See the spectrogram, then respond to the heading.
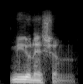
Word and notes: munition: British English

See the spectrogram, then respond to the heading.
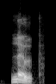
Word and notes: loop: British English

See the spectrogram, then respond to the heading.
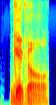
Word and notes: giggle: British English

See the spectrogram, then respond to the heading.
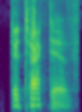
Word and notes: detective: American English

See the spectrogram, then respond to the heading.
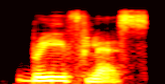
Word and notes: briefless: Indian

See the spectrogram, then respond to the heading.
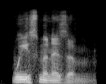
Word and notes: Weismannism: British English

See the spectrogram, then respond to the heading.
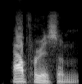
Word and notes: aphorism: American English

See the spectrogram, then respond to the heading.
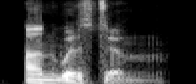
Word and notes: unwisdom: British English

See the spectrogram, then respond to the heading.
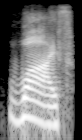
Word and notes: wife: Indian

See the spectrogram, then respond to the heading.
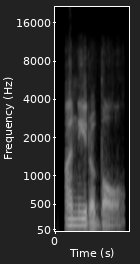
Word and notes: uneatable: American English

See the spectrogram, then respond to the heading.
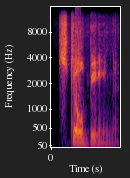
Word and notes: stilbene: American English

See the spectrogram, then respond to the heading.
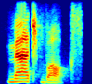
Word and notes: matchbox: Indian

